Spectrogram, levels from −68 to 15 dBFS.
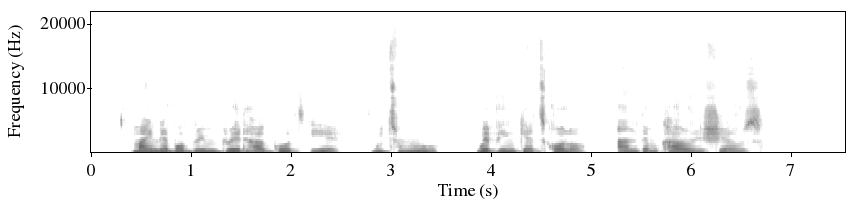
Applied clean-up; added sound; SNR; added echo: neural mask model Resemble Enhance denoiser.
